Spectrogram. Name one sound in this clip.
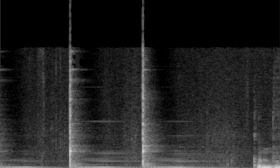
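A metal tool taps sharply against a block of wood.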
